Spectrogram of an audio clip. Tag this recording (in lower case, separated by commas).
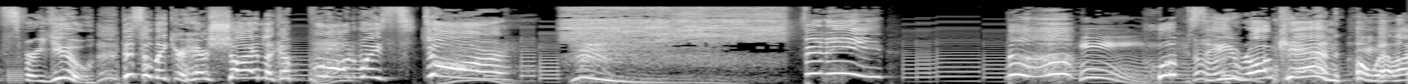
music, speech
